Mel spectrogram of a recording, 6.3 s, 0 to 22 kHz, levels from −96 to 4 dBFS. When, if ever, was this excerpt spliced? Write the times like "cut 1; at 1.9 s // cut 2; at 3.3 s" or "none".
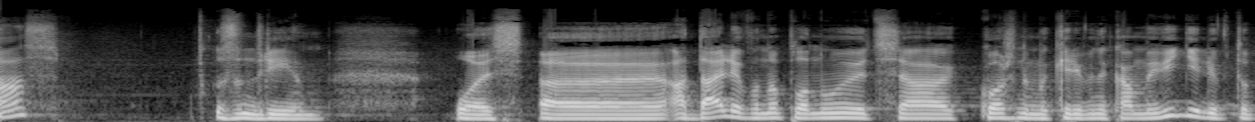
none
